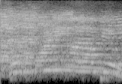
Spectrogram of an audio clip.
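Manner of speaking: slow, clear teacher demo; slow model sentence. Shown as a demonstration. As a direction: spell it out slowly for the class. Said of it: "क्या बोलेंगे?". (धीरे-धीरे साफ़ बोलकर सिखाना)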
